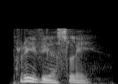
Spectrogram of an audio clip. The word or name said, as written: previously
